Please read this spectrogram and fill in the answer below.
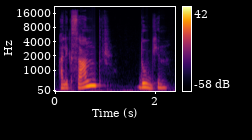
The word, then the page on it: Alexander Dugin: slow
